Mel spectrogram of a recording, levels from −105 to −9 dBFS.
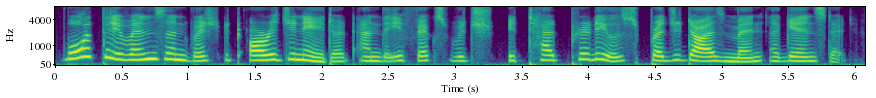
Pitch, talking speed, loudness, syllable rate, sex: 245 Hz, 180 wpm, -17 LUFS, 5.6 syllables/s, female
